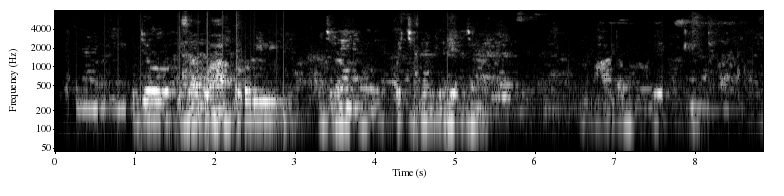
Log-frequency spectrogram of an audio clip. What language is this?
Kinyarwanda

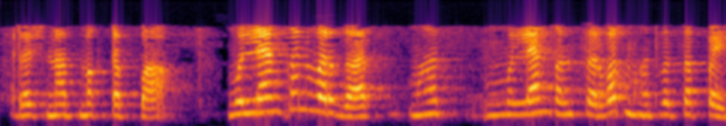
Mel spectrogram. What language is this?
Marathi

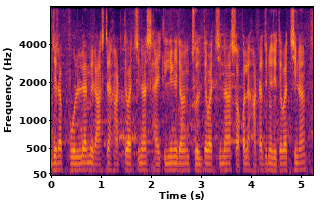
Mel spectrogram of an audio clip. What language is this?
Bangla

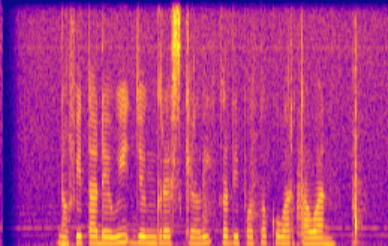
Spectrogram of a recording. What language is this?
Sundanese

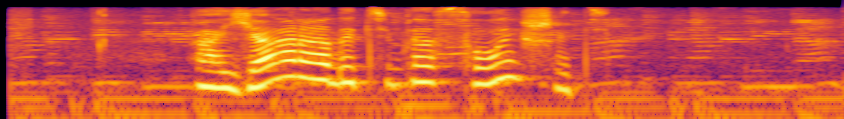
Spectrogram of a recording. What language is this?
Russian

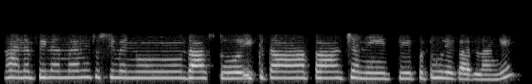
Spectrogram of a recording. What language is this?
Punjabi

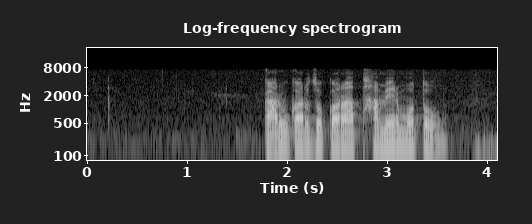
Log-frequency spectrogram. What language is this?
Bangla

